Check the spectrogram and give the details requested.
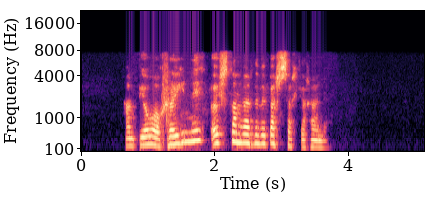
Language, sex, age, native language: Icelandic, female, 50-59, Icelandic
